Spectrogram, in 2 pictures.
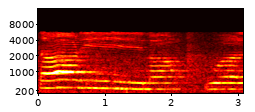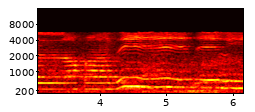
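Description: A young girl reciting the Quran in the melodic tilawah style: long held notes that glide and turn in pitch, with a short breath pause about halfway through.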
